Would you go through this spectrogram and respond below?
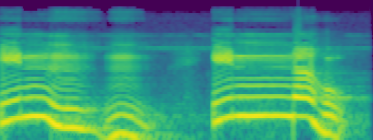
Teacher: Hamzah khalaf al-asyir yaakquub Semuanya sama tidak ada khilaf innahu maka Nun musyaddadah ghunah maka makhrajnya dari hidung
